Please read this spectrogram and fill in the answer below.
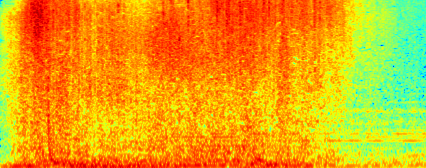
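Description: Cinematic boom sound effect from an animated logo intro: a sudden loud impact followed by a noisy rush that holds for about three seconds, then dies away as sustained music tones come in near the end.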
